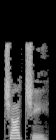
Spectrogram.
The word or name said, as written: Chachi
